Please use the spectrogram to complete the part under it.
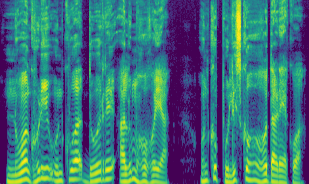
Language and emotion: Santali, fearful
